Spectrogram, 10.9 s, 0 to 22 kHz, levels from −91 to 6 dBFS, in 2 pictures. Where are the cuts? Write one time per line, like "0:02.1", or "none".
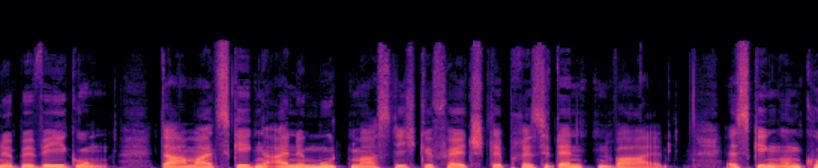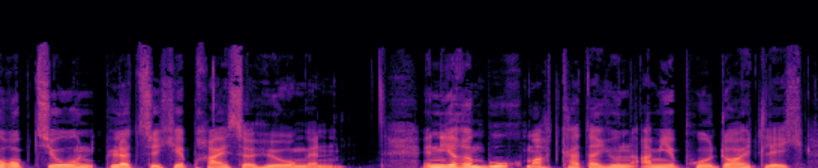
0:04.8
0:06.1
